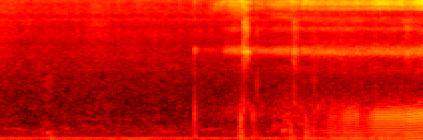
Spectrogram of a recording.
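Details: Monaka, a female pug adopted three months earlier, asleep indoors with a twitching face as if dreaming; faint snuffles give way to a swelling, buzzy, rasping snore near the end, against a constant low hum.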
